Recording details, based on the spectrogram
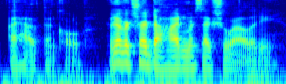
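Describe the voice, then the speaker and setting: Teen guy vlogging, gravelly fry in his voice, snarky and mock-outraged. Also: on the low side, quick pace. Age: late teens. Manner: sarcastic, mock-indignant outbursts. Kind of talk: sarcastic commentary on an online quiz.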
